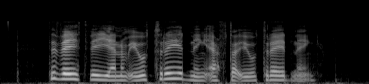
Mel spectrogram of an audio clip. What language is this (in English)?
Swedish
